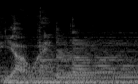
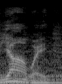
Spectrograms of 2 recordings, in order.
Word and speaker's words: Yahweh: and his name was these four letters which in English would be YH wh which we think were probably pronounced something like Yahweh but Yahweh only appears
